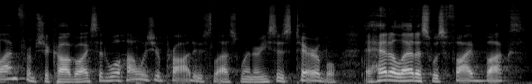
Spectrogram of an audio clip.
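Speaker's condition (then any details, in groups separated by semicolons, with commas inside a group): No condition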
